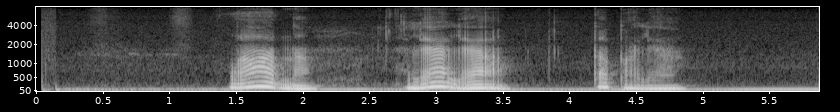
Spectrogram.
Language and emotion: Russian, sad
